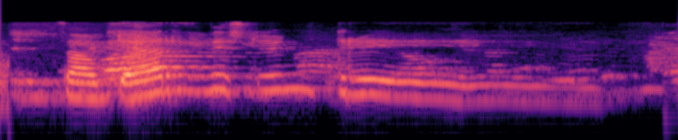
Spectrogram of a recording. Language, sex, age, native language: Icelandic, female, 8, Icelandic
